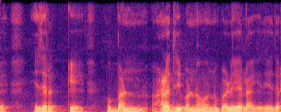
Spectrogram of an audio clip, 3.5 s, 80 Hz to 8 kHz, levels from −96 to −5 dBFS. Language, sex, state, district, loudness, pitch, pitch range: Kannada, male, Karnataka, Koppal, -17 LUFS, 120 Hz, 120-125 Hz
